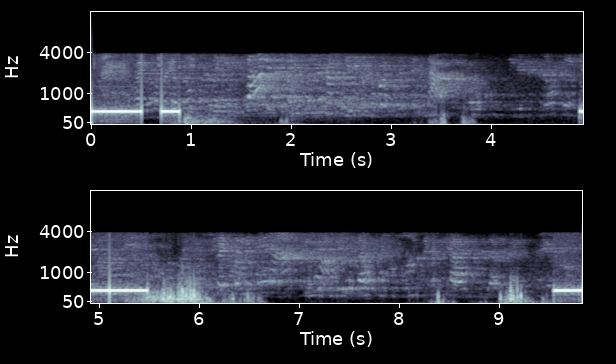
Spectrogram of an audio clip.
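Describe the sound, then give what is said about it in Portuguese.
A steady single-pitched telephone ringing tone from an outgoing phone call to a woman sounds in repeated short bursts, at the start, in the middle and at the end, with murmuring voices and background chatter between the tones. “Tô ligando pra ela, tá falando com ela no telefone, olha o que ela tem.”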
